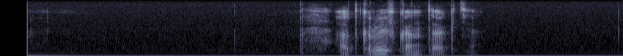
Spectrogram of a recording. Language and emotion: Russian, neutral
